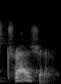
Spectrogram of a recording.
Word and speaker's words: treasure: Vamos a pronunciar esta palabra. Treasure. Treasure. Treasure. Se pronuncia como measure, medir, right?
